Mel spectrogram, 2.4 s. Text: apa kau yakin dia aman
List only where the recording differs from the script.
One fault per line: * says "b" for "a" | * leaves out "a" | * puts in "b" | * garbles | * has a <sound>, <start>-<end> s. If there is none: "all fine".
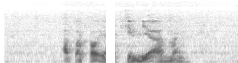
* has a dropout, 1.1-1.1 s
